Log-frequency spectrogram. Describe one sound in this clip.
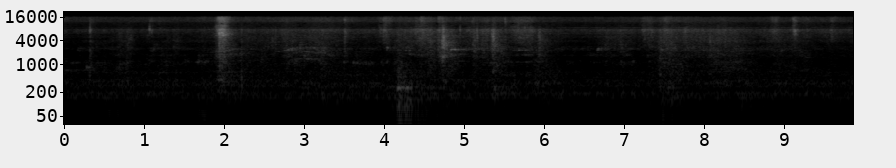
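Footsteps walk across a room.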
